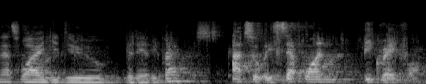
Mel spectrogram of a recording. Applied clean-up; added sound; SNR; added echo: neural separator model SepFormer DNS4.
